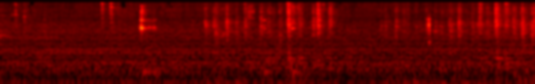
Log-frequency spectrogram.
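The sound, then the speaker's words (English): Quiet, steady typing on a keyboard, with irregular clusters of soft clicks and a few sharper keystrokes standing out, over a faint background hum with no talking. “Um, I am typing.”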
